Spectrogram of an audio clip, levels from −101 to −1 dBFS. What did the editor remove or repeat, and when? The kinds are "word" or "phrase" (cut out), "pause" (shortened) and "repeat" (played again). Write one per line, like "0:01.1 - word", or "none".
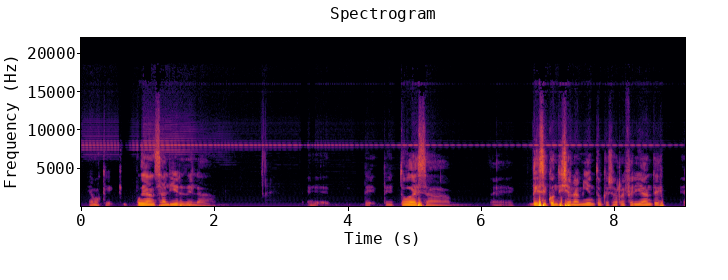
none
